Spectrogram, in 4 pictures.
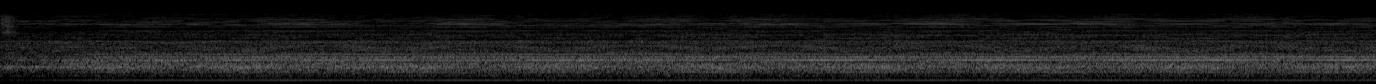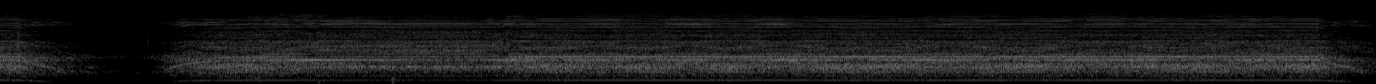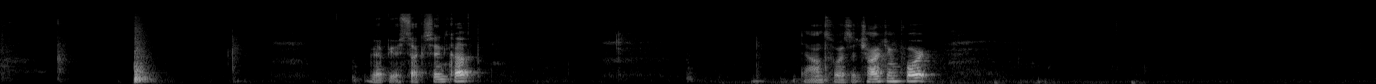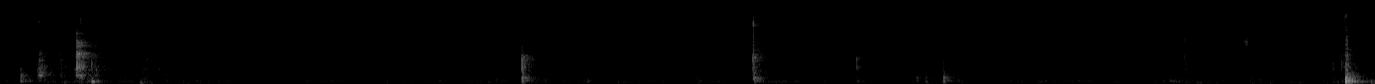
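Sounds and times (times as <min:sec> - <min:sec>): heat gun blowing with motor hum: 0:00.0 - 0:28.2.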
